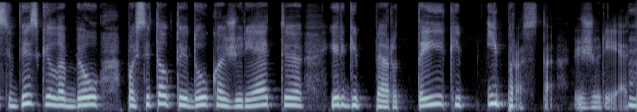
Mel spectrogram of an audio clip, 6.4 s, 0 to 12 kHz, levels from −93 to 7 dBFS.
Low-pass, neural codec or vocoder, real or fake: 10.8 kHz; none; real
